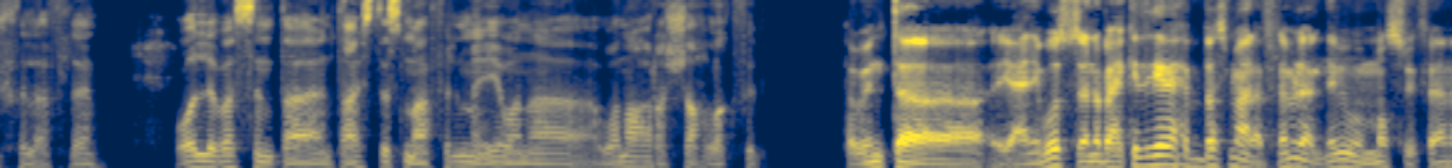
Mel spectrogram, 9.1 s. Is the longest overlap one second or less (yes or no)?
yes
